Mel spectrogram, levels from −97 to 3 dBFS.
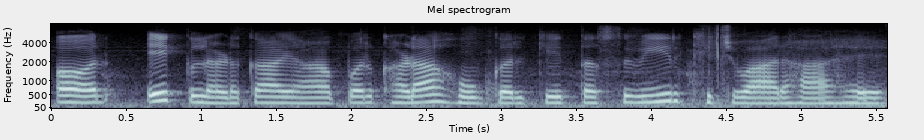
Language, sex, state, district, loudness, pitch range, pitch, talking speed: Hindi, female, Bihar, Vaishali, -17 LUFS, 195-230 Hz, 210 Hz, 140 wpm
